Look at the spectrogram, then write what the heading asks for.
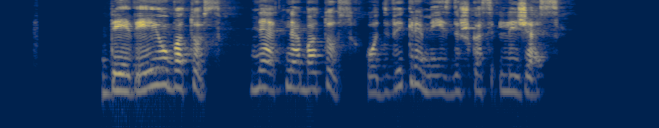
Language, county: Lithuanian, Marijampolė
